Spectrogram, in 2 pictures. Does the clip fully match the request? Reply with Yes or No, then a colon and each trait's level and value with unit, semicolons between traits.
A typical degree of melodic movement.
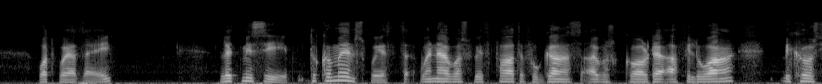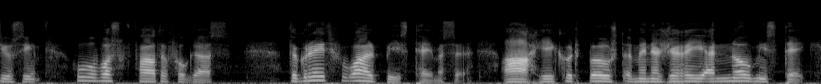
Yes: average, 3.4 semitones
